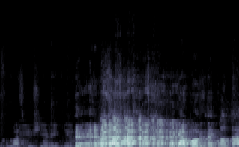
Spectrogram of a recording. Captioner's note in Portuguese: risos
